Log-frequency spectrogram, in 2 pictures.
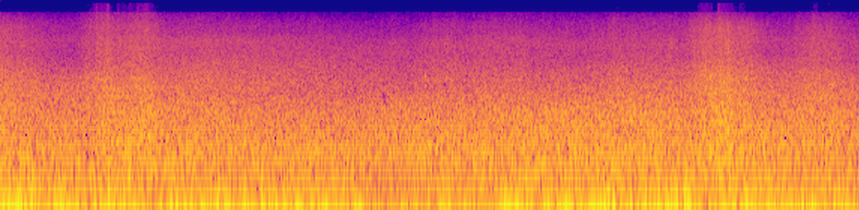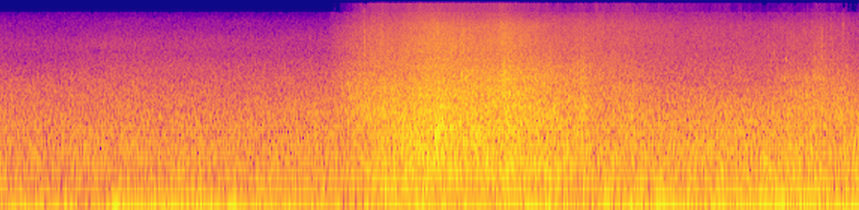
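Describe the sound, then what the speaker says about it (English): Ocean waves breaking on a shore, a continuous broad roar with surges swelling and falling, one long heavy wash building late, wind buffeting the microphone, no voices. "This is the place where the ocean goes to war with itself."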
